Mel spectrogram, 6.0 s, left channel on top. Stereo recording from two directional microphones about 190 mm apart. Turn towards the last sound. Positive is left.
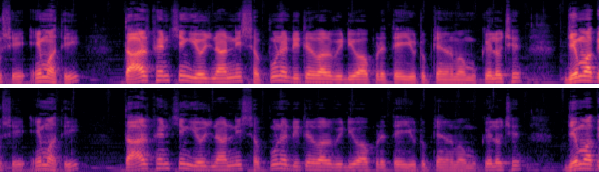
turn(degrees=25)  # may be behind; listen again after turning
